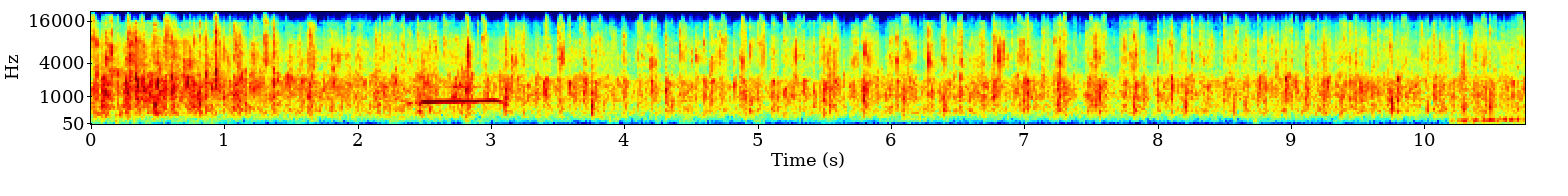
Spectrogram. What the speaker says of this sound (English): Please join me in a warm round of applause as she makes her.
